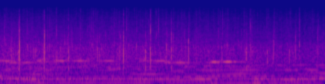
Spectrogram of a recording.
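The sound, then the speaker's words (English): An audience claps along in praise in a steady rhythm, sharp hand claps cutting through a sustained, humming backdrop of low tones, like music or singing, at moderate volume throughout. “Clap your hands and give praise.”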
